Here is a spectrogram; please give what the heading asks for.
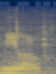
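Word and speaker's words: Melo: And I know they pronounce it mellow, but it's spelled M E L O. That would be Milo.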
